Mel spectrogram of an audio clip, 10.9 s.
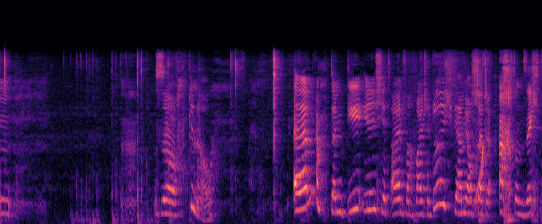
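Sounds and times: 
quick typing on a computer keyboard: 0:01.4 - 0:03.0
speech: 0:03.1 - 0:04.4, 0:05.9 - 0:10.8.

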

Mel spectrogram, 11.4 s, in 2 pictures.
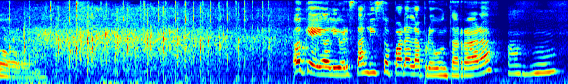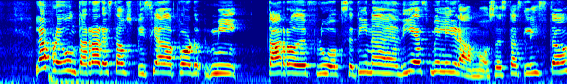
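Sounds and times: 
applause: 0:00.0 - 0:03.4
speech: 0:03.1 - 0:11.3.

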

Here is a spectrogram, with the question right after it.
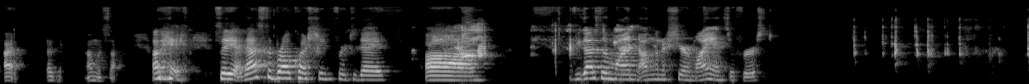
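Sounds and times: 
speech: 0:00.0 - 0:05.0, 0:05.7 - 0:07.8
clacking computer keyboard typing: 0:08.5 - 0:10.2.

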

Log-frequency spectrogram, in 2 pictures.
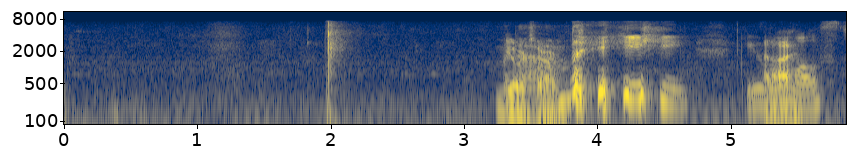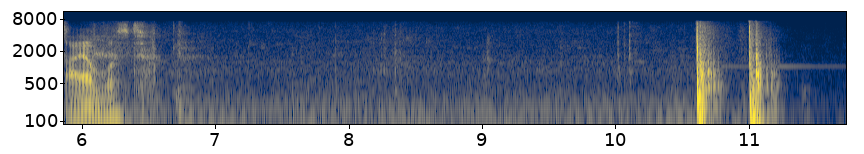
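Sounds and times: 
hands slapping a card on a table: 0:02.0 - 0:02.2
speech: 0:03.2 - 0:06.7.

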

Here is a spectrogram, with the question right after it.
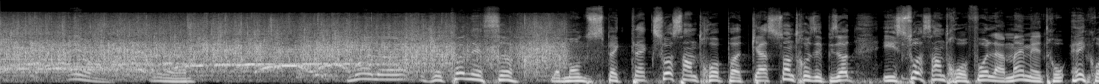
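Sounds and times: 
audience applauding at the opening of a show: 0:00.0 - 0:05.9
speech: 0:00.7 - 0:02.1, 0:03.5 - 0:10.9.

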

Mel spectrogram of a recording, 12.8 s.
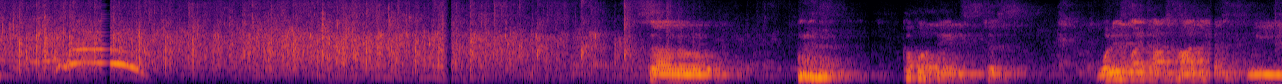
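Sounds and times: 
audience applause: 0:00.0 - 0:07.1
speech: 0:06.5 - 0:07.2, 0:09.0 - 0:10.2, 0:11.0 - 0:12.8.

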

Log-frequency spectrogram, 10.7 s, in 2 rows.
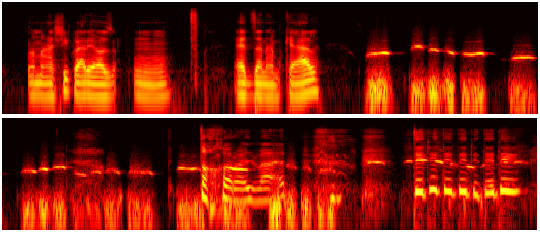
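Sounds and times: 
speech: 0:00.2 - 0:04.5, 0:07.4 - 0:08.8, 0:09.5 - 0:10.7
person whistling a washing machine end-of-cycle jingle: 0:03.6 - 0:10.7.

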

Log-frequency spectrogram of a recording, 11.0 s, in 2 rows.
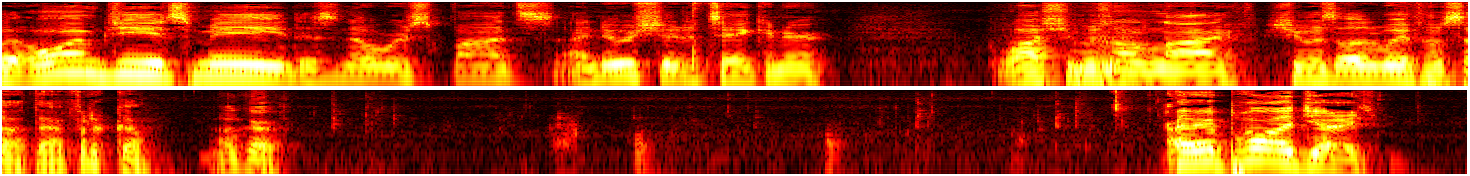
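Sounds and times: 
speech: 0:00.0 - 0:06.7, 0:09.8 - 0:10.8
person sipping water: 0:07.0 - 0:09.8.

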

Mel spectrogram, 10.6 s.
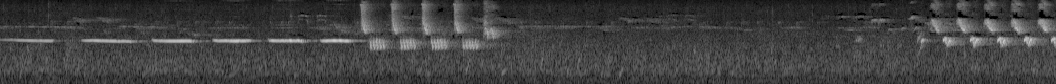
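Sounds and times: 
nightingale singing: 0:00.0 - 0:05.1, 0:08.6 - 0:10.5.

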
